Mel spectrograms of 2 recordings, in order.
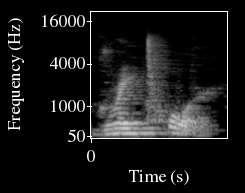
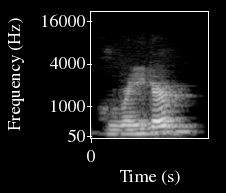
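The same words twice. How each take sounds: First: The last syllable is said as a clear 'or'. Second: The last syllable is a plain weak 'er'. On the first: "say it like greater. Say it that way. Greater is an or" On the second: "Instead of saying like greater"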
